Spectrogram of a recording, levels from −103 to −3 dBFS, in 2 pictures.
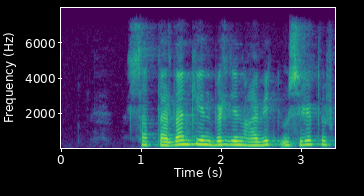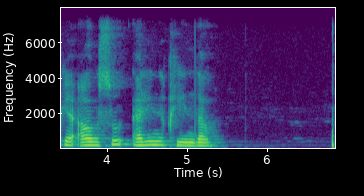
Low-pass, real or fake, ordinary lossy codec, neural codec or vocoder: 7.2 kHz; real; Opus, 64 kbps; none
